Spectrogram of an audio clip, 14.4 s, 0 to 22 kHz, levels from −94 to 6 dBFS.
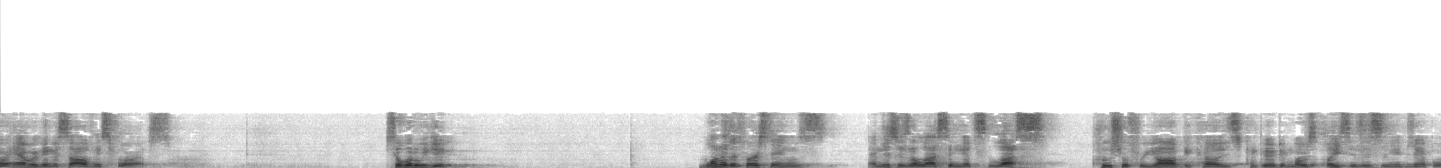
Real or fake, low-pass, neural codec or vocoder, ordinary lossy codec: fake; 7.2 kHz; codec, 24 kHz, 1 kbps, SNAC; MP3, 32 kbps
